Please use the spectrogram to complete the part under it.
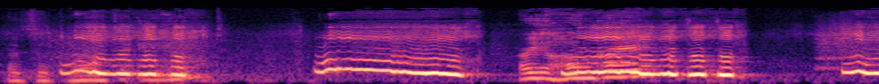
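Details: Dinner-time funny noises from Sisko, a dog: long, yodel-like moaning vocalizations that swoop down in pitch, then rise and waver, in four separate phrases. A lower voice-like hum appears beneath some phrases indoors.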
